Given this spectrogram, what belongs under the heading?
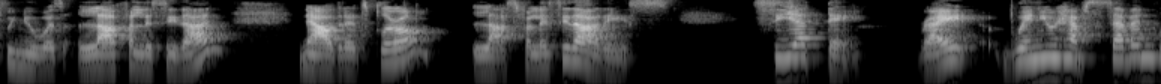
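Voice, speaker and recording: A woman with a bright, clear, slightly lower-pitched voice teaches a grammar lesson. She spells out letters one by one and repeats each example slowly, checking in with her listeners again and again. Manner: patient, checks in with "right?" and "all right". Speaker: Spanish teacher. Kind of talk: classroom lesson explaining grammar.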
